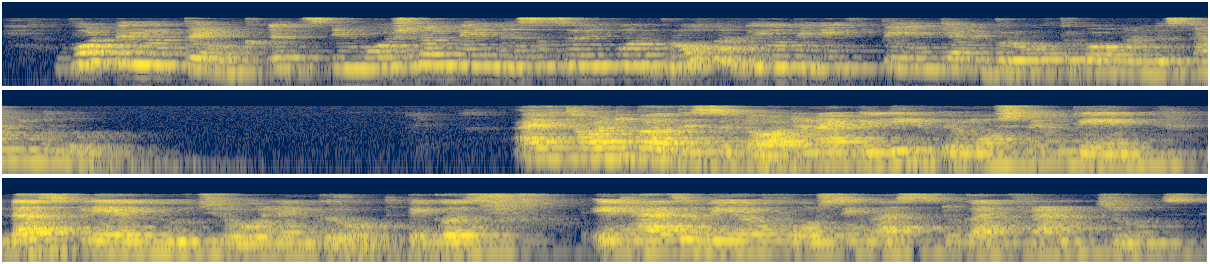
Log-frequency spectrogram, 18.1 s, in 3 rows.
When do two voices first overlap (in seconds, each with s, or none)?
none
